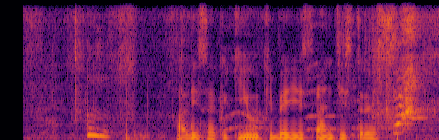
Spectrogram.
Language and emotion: Russian, neutral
